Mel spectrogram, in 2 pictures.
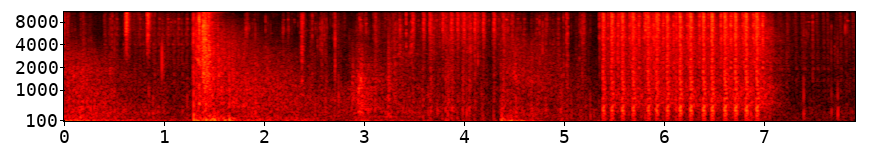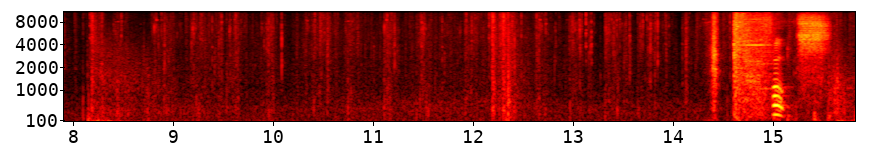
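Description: Repeated sniper and rifle gunfire in an urban shooter video game, loud cracks and bursts spread through the stretch with a sustained volley in the middle, over quieter game ambience.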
